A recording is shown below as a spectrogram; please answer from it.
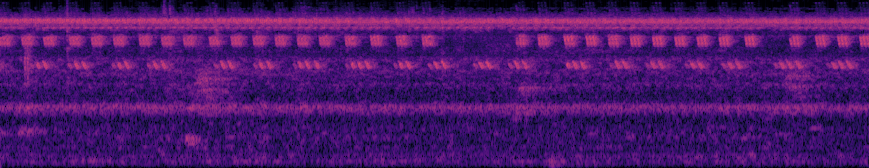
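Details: Crickets at night in a rural town in the Philippines, raw field recording: steady rapid pulsed chirps in rows, several insects overlapping with a continuous high whine and a lower steady hum beneath.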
